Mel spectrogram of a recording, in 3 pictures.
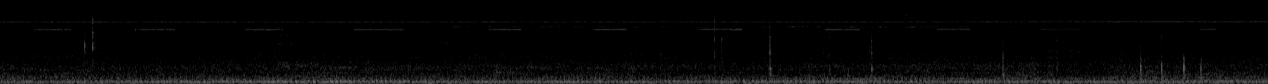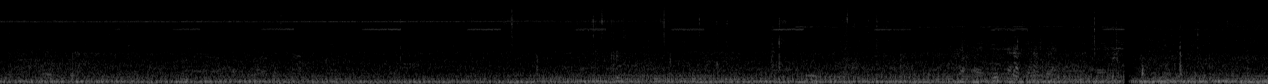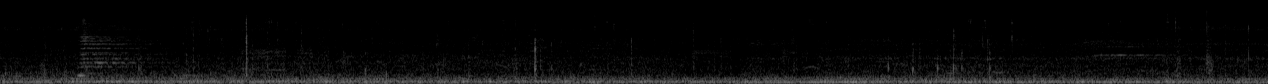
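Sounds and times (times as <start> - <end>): insect chirping: 0.0 - 24.0
high-pitched insect whine: 1.4 - 24.0.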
